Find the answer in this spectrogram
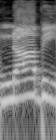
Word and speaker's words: knobby: I don't think well apparently the difference is the the silent k right cuz this this is n o BBY y whereas like if you said I got knobby knees that's k n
